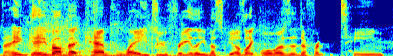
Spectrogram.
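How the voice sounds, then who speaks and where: A man casting a live esports match, excitable and chatty, with quick laughs between his play-by-play calls. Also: sits high, slight background noise. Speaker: esports caster.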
